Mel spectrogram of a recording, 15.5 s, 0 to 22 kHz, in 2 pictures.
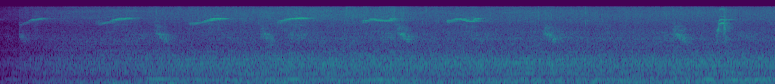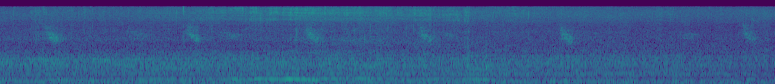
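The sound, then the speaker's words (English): A dense, steady drone of many honeybees buzzing around their hives in the city of Pittsburgh, a continuous hum that swells slightly in places, with a few thin bird chirps overhead and no voices. “Now he has about 40 hives all over the city, with plans this year to put more in Spring Hill and the South Side.”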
